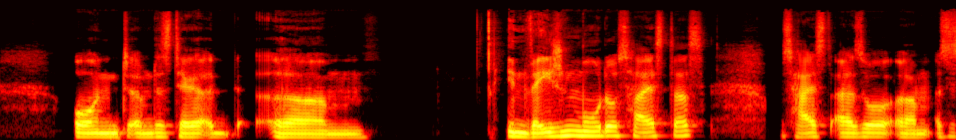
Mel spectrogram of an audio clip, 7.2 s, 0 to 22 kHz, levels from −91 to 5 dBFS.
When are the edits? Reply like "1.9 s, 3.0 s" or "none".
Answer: 5.7 s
